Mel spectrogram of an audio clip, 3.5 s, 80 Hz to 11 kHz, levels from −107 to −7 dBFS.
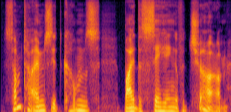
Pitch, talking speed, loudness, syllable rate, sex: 125 Hz, 155 wpm, -21 LUFS, 4.4 syllables/s, male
